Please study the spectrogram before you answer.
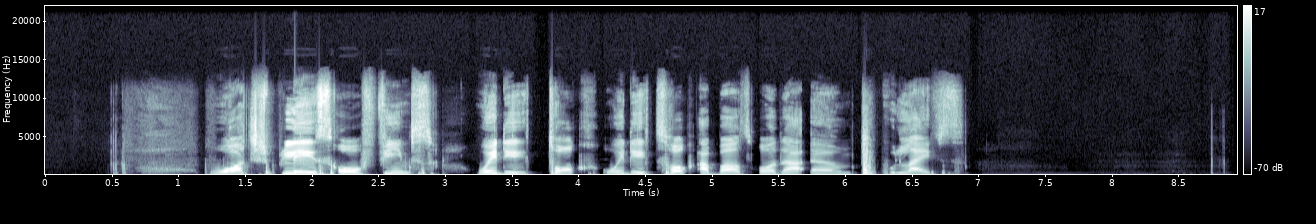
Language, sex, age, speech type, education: Nigerian Pidgin, female, 15-29, spontaneous, tertiary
